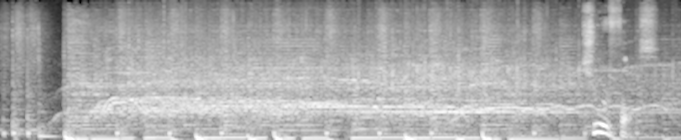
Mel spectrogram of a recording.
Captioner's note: applause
